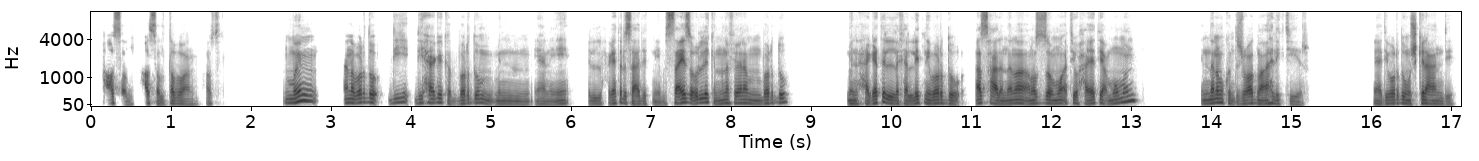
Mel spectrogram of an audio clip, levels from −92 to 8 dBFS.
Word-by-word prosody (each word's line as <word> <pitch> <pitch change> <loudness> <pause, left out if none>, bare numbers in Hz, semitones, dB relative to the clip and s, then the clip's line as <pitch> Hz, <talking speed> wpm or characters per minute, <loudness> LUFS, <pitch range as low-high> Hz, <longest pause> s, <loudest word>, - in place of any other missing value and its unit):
حصل 80 - -3
حصل 85 - -2
طبعًا 95 -4 -3
حصل، - - -12 0.8
المهم 175 +9 +4 0.4
أنا 130 0 +3
برضو 140 +1 +1
دي 145 +4 -5
دي 125 +2 -4
حاجة 135 +1 +2
كانت 90 -10 -7
برضو 120 +4 0
م 110 -8 -4
من 90 -3 -5
يعني 90 -1 -7
إيه، 105 +1 -5 0.2
الحاجات 95 +3 -3
اللي 130 - 0
ساعدتني 90 -4 -2
بس 85 +2 -1
عايز 140 0 +7
أقول 135 +5 +3
لِك 145 - +2
إن 100 +2 -3
أنا 120 - +1
فعلًا 120 -4 0
برضو، 140 +6 -1 0.7
من 105 - +1
الحاجات 115 +5 +2
اللي 110 -4 +4
خلتني 110 +4 +1
برضو 110 -4 +1
أسعى 120 -4 +4
لإن 100 0 0
أنا 115 0 +4
أنظم 110 +1 +2
وقتي 115 - +1
وحياتي - - +2
عمومًا، 150 - 0 0.8
إن 110 +3 +1
أنا 135 - +5
ما 135 - +3
كنتش 95 -5 -6
باقعد 115 +2 +3
مع 100 +1 +4
أهلي 105 -2 0
كتير، 85 -6 -11 0.8
أهي 95 - -2
دي 105 - -3
برضو 115 +1 +1
مشكلة 110 +3 +3
عندي. 95 -4 -3
110 Hz, 180 wpm, -24 LUFS, 95-125 Hz, 0.8 s, عايز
